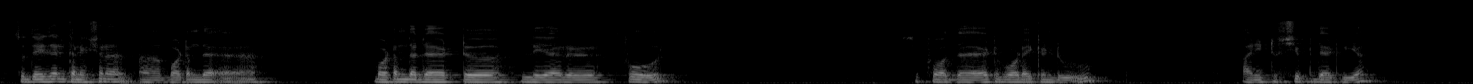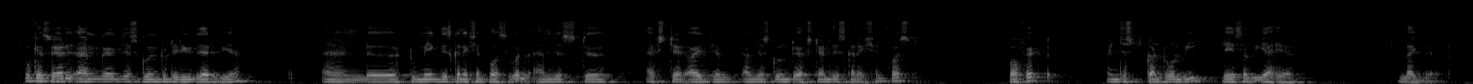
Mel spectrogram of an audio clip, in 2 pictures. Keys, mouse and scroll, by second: 2.4 right click, 3.4 click, 6.6-7.1 scroll up 1, 9.1 click, 15.4 Delete, 16.3-16.7 scroll down 1, 21.4 click, 26.9 ctrl+v.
